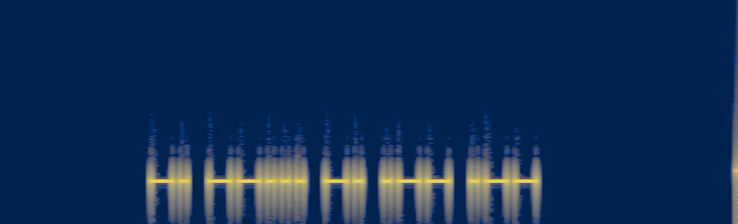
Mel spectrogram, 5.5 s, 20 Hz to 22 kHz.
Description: Morse code, heard as a keyed tone, about 22 wpm, 700 Hz. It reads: N7NWW
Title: USA Call Signs - 5 Characters - 4x Character Spacing - 22wpm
